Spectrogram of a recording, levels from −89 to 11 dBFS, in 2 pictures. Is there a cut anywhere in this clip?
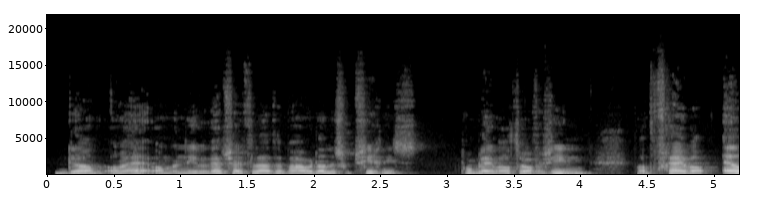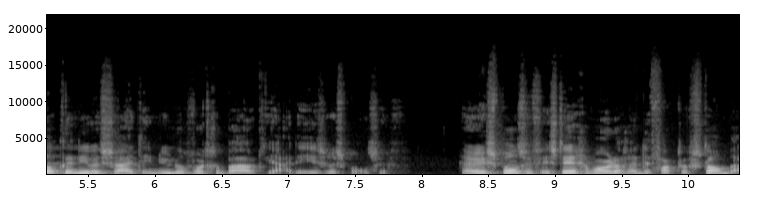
no; 0 cuts

